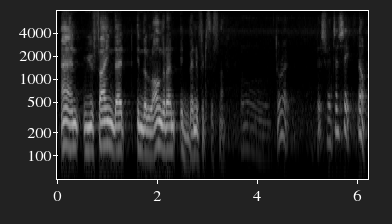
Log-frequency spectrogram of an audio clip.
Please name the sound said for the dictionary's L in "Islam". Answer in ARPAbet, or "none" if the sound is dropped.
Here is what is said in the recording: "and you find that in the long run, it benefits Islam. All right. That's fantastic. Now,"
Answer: N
